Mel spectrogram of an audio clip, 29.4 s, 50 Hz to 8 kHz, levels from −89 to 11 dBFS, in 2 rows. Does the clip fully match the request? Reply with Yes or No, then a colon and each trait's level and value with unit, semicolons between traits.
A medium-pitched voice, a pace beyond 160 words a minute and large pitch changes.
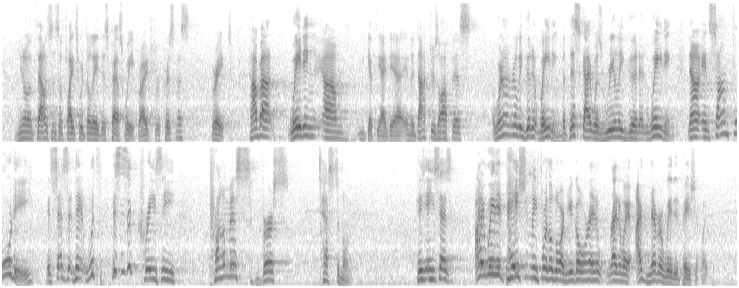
No: medium, 170 Hz; average, 155 wpm; wide, 7.1 semitones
